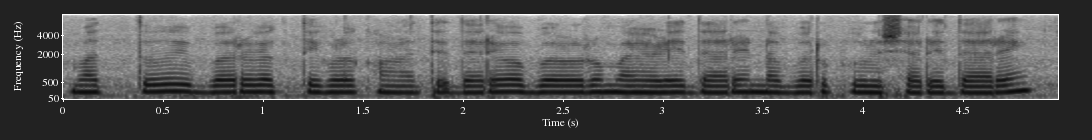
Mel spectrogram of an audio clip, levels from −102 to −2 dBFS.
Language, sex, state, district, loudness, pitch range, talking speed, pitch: Kannada, female, Karnataka, Bidar, -13 LUFS, 185-195 Hz, 110 wpm, 190 Hz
